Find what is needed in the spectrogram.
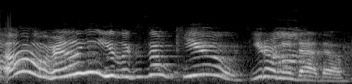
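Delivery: high, drawn-out sweet coo. Real, not acted. Cooing over child's outfit.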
